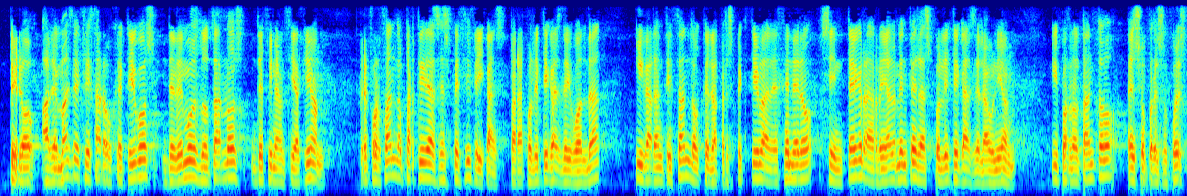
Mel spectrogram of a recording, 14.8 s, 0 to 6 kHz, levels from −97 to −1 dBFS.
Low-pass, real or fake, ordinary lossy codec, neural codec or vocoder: 5.4 kHz; fake; none; codec, 16 kHz in and 24 kHz out, 1.1 kbps, FireRedTTS-2 codec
